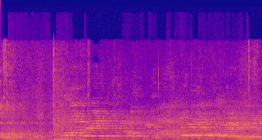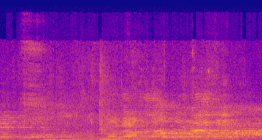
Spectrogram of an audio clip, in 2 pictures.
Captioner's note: players shouting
